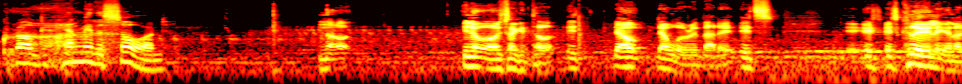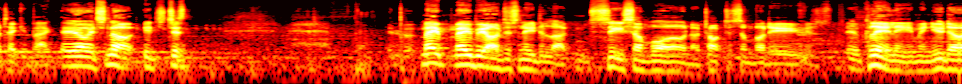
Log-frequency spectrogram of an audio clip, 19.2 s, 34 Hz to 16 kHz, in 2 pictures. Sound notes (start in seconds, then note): 3.1 pained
